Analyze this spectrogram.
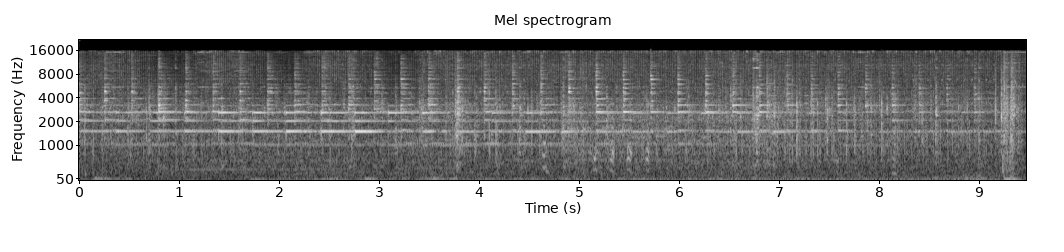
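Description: Railroad grade-crossing warning bell ringing steadily, a fast run of repeated strikes with a sustained ringing tone, as the crossing gate is brought down for rail bikes to cross the street.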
